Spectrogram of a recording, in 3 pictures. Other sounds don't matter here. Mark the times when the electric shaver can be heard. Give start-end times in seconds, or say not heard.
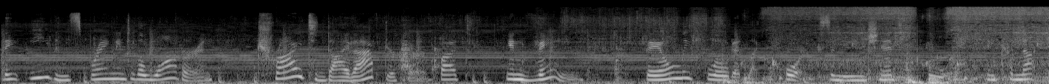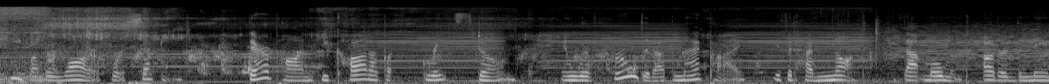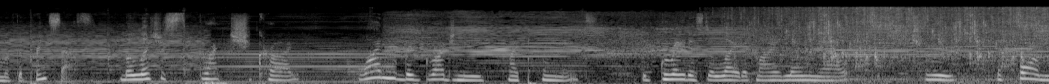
0.0-31.4.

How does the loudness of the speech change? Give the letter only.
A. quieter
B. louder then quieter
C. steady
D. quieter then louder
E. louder
C.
